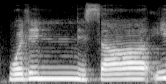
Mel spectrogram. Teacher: وَلِلنِّسَاءِ میں نون مشدد ہے غنہ واجبہ کریں گے، اور سا میں مد متصل واجب ہے 5 کاؤنٹ کرنا ہے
